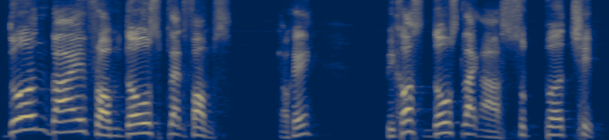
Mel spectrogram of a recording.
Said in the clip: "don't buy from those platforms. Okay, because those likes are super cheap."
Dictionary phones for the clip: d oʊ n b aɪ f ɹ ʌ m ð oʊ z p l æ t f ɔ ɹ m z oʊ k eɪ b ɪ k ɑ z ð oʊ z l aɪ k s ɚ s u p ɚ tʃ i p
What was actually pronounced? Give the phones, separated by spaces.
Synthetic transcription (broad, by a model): d oʊ n b aɪ f ɹ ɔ m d oʊ s p l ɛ t f ɔ m s oʊ k eɪ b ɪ k ɑ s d oʊ s l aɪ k ɑ s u p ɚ tʃ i p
